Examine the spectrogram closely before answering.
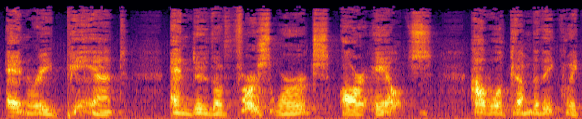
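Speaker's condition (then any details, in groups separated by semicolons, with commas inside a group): Vocal fold paralysis, bilateral; speaks with false vocal folds; voice worse than before, Kermit-the-Frog-like, irritating, pushes much air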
